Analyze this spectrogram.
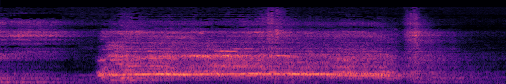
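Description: A large creature roars loudly and long.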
